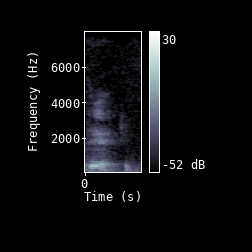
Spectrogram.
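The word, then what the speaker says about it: δέ: 그러나는 접속사가 이거 봐요. 이거. 대라고 해요. 대. 대라고 읽는 요 접속사가 그러나예요.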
